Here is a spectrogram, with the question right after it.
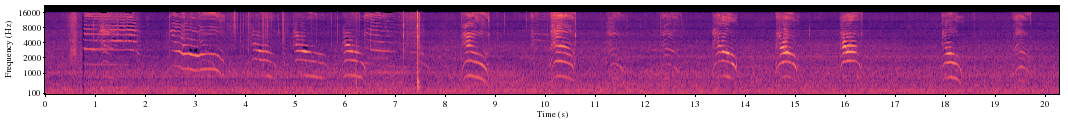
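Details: Kitten stuck in a washing machine, meowing very high: a long run of sharp, rising-then-falling mews, coming in quick bursts and then spaced every second or so, over a steady low mechanical hum.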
